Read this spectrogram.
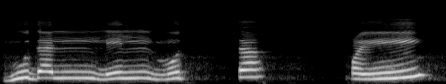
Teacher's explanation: جو ہمارے تالو کے ساتھ اوپر نرم والی سائڈ پر ایک گوشت کا ایک ٹکڑا نظر آ رہا ہے آپ کو، وہ والی سائڈ لہات کہلاتی ہے، ٹھیک ہے. تو قاف کو ہم لہات سے ادا کریں گے نرم تالو سے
